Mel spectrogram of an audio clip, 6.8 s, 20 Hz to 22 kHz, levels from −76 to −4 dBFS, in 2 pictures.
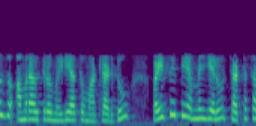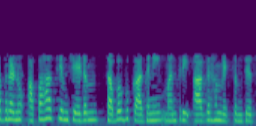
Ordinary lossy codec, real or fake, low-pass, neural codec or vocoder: none; real; 3.6 kHz; none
